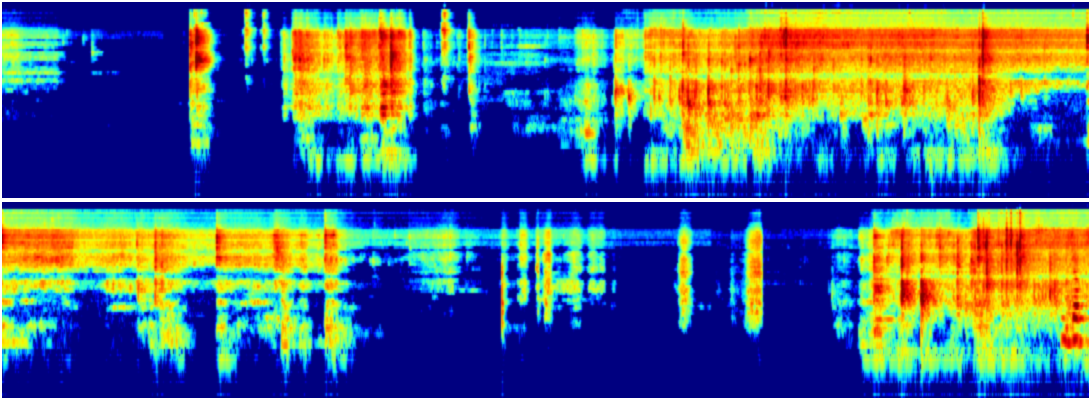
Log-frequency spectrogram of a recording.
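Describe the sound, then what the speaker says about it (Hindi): Potato chips frying in hot peanut oil for a fasting snack, bursts of bubbling sizzle that rise and fall with silent gaps between, plus occasional clicks of a utensil, close and fairly soft, no talking. "तेल अच्छे से गरम हो जाए और जोर तेल में इनको फ्राई करेंगे"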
